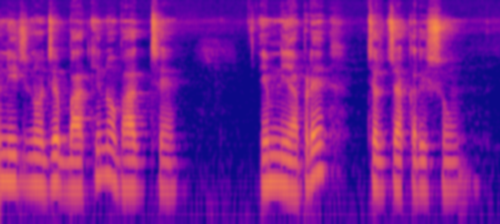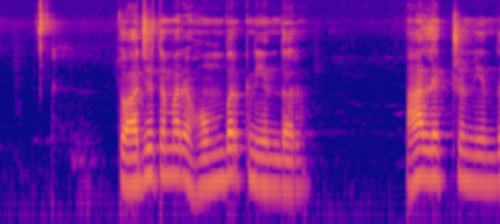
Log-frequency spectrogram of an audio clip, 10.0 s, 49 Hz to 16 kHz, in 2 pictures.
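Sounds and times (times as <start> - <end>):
man's voice: 6.2 - 8.2, 9.0 - 10.0.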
